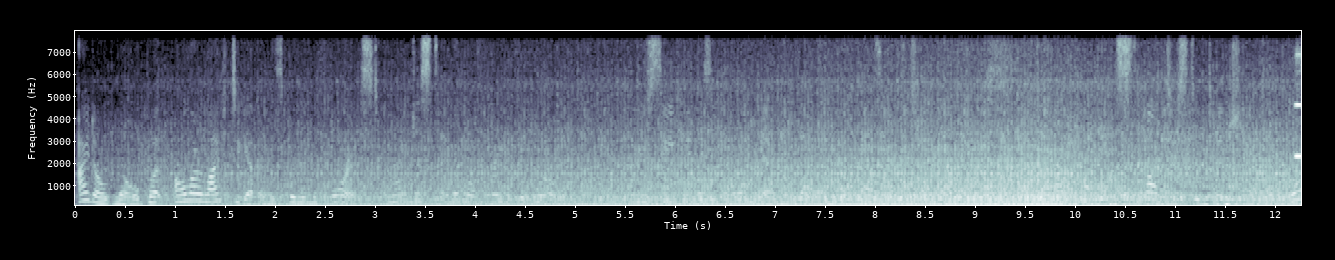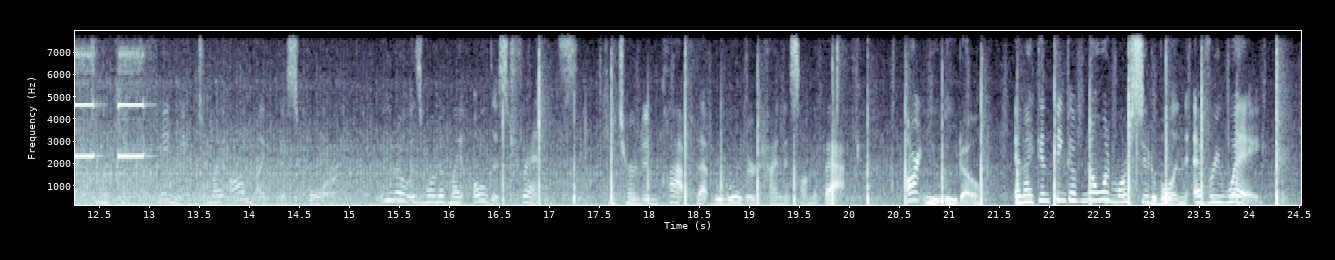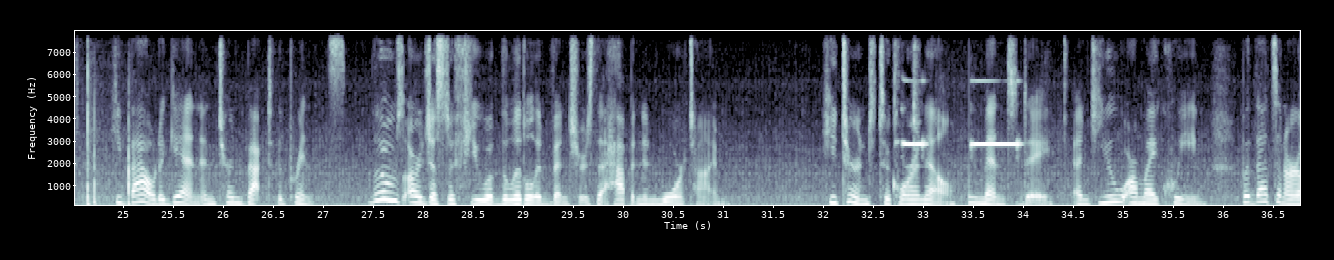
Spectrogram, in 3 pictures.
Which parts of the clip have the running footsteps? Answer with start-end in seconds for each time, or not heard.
16.5-25.1.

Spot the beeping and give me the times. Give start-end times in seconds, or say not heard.
12.2-13.1, 32.7-34.5.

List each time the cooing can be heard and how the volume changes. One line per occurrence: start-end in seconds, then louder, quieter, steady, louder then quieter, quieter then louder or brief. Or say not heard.
not heard.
